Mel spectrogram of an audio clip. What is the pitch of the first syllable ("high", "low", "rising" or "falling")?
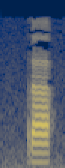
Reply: low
